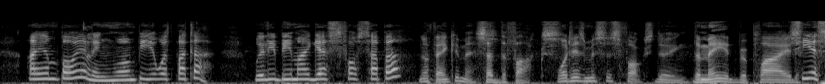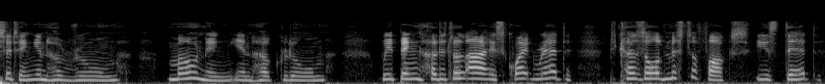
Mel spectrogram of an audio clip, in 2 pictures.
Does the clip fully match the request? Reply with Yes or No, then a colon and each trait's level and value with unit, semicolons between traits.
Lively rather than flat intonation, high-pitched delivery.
Yes: wide, 6.1 semitones; high, 215 Hz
